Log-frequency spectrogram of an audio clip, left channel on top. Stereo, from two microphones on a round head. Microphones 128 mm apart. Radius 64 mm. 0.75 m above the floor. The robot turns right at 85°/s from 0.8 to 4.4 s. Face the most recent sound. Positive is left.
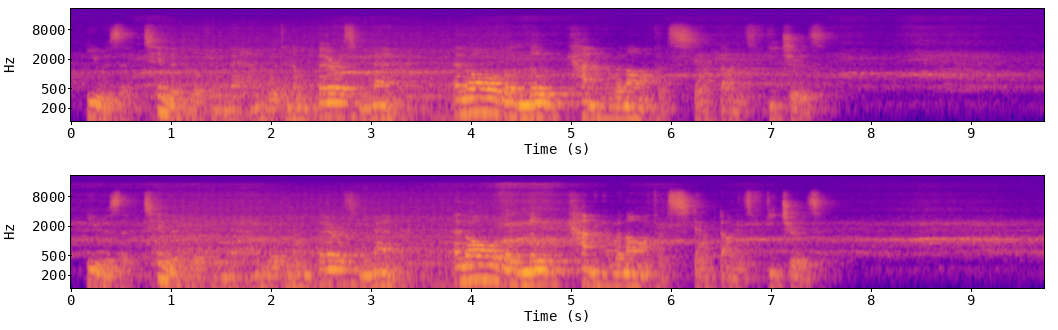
turn(degrees=-75)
